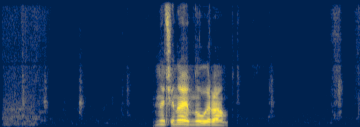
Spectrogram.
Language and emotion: Russian, neutral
